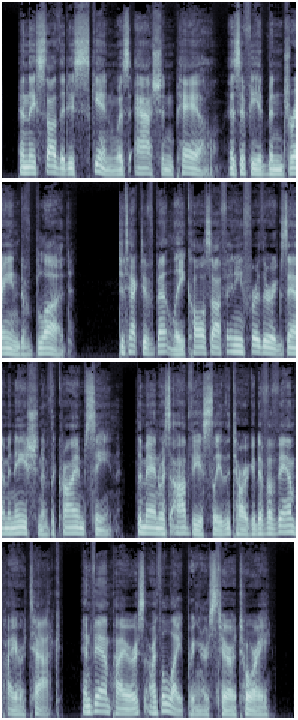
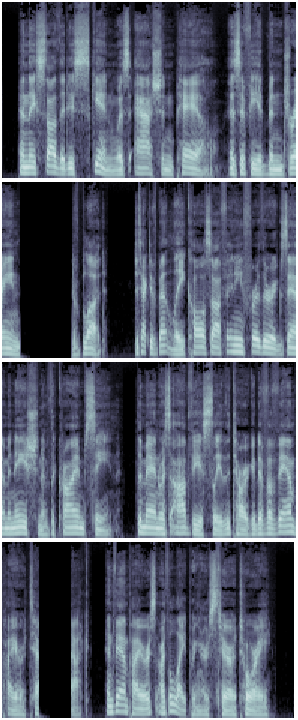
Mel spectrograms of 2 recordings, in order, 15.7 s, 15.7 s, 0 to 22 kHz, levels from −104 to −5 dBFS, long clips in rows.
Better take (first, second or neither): first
